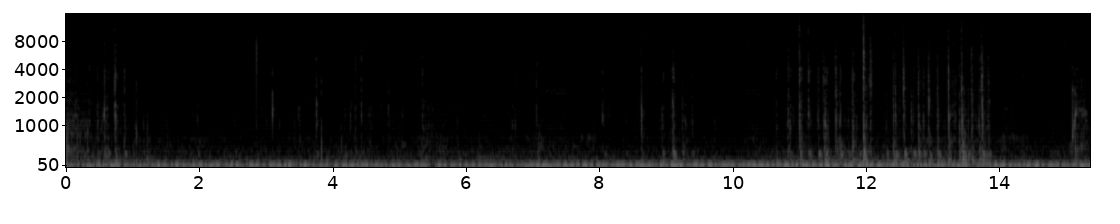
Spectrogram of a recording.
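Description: Someone types on a computer keyboard at a desk, with quiet irregular key clicks and occasional sharper taps over a low steady room hum, no voices.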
